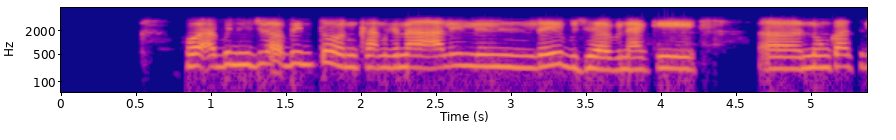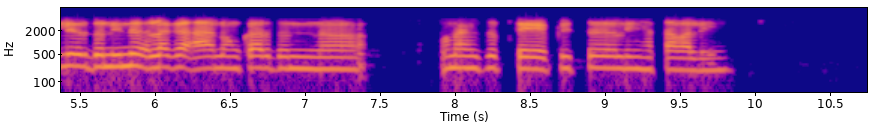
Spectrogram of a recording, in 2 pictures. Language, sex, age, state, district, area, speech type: Santali, female, 18-30, Jharkhand, Seraikela Kharsawan, rural, conversation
